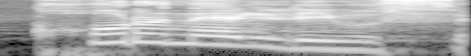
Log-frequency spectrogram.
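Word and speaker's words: Cornelius: 외려 라고 했는데 제원 원래대로 이름을 발음하면 코르넬리우스 에요 코르넬리우스 입가 이거는 끝에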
